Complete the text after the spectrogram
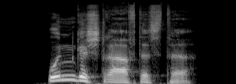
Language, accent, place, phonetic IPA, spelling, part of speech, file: German, Germany, Berlin, [ˈʊnɡəˌʃtʁaːftəstə], ungestrafteste, adjective, De-ungestrafteste.ogg
- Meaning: inflection of ungestraft: 1. strong/mixed nominative/accusative feminine singular superlative degree 2. strong nominative/accusative plural superlative degree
